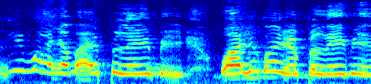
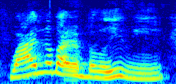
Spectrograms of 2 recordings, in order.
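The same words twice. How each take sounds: First: Put-on high, pleading British-accented cry of why nobody believes him; imitating himself as a boy begging in British tones; mock British crying plea. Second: Said in the usual way. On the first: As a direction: whine it in a put-on British voice, much higher. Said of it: "I was speaking British". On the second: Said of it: "I was literally crying myself".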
